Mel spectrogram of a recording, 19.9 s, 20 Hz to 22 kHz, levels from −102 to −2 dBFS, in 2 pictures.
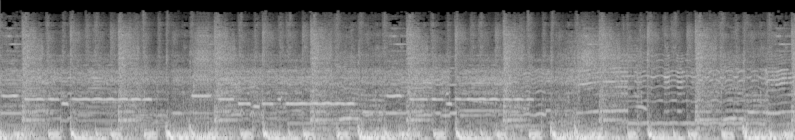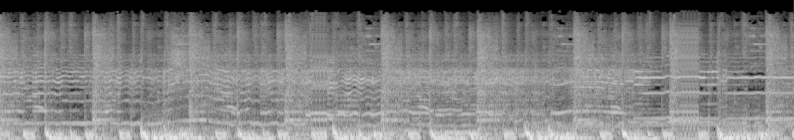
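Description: At 2.51, 7.80, 13.89 and 18.48 s, a repeated buffer stutters. Late audio made the device replay its last 46 ms block two, one, three and four extra times. That fits a 2048-sample buffer. Each repeat joins hard, and up to about 200 ms is skipped.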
